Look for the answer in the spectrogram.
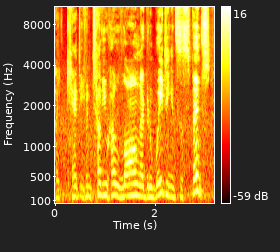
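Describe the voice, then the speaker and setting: An actor playing an educated gentleman, a scientist's wary loyal friend, speaking formally and expressively in a radio drama. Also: high-pitched, normal speed, noisy background, natural voice. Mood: curious, supportive. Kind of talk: theatrical radio drama acting.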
